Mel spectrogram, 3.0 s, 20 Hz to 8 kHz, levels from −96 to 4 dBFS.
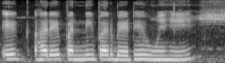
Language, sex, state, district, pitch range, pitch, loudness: Hindi, female, Madhya Pradesh, Bhopal, 205-215 Hz, 210 Hz, -15 LUFS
